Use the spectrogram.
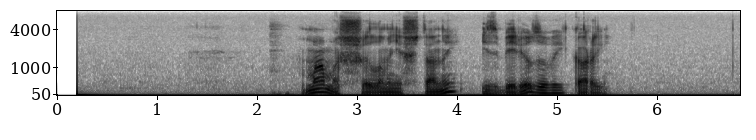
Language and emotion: Russian, neutral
